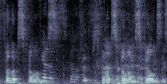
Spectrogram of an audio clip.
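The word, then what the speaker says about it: Filums: Films is spelled F-I-L-U-M-S, which is the Hindi pronunciation of the English word.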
